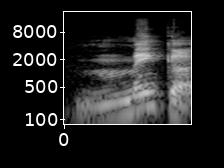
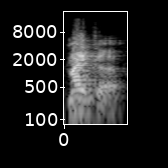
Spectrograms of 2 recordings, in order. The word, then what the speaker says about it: Micah: Minka is not on this list. Minka who? I'm sorry, Micah.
